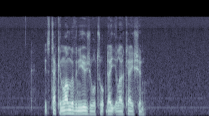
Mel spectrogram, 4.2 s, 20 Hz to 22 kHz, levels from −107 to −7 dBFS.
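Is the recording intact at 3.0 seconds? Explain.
Yes, the speech at 3.0 seconds is intact, with no dropout, glitch or other fault at that moment.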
